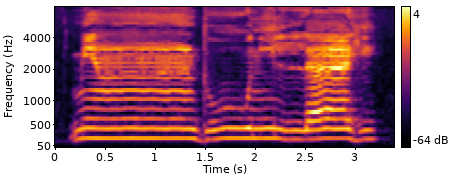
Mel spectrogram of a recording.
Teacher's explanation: پھر ہے من، اور یہاں پہ دال ہے نون سکون کے بعد اخفا ہے، یرملون میں سے نہیں ہے، تھروٹ کے لیٹر میں سے با نہیں ہے، تو یہاں پہ ہم نے دال کی وجہ سے نون کو چھپانا ہے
